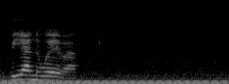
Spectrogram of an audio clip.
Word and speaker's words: Villanueva: in the robbery charlie villanueva uh you think you need to learn how to pronounce that name it's via nueva i thought i could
